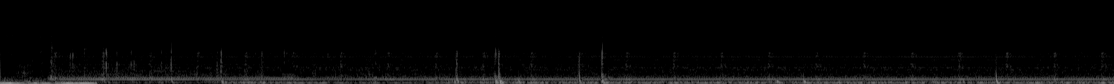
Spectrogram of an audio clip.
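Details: 2021 Winnebago Revel with the furnace heat on: faint, uneven ticks over a steady low hum, heard from the cab, from the diesel furnace fuel pump under the driver's side tapping against its metal bracket.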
